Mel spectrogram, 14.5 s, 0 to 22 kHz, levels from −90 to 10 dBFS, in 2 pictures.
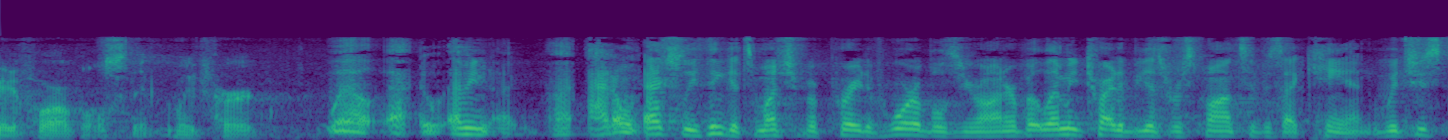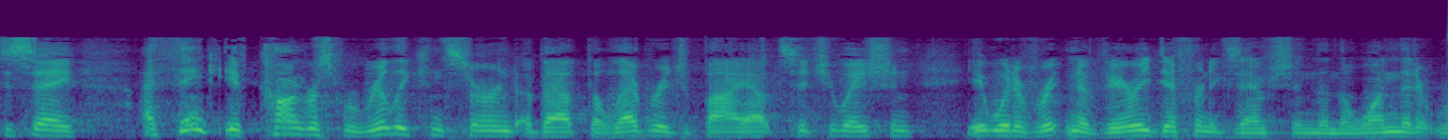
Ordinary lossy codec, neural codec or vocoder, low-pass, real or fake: AAC, 32 kbps; none; 7.2 kHz; real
